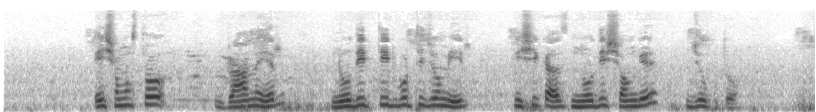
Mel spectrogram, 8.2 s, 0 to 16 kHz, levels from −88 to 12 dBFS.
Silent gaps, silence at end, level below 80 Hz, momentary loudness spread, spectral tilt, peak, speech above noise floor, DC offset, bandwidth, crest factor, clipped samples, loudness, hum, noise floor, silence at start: none; 0 s; -50 dBFS; 15 LU; -7 dB/octave; -4 dBFS; 31 dB; under 0.1%; 10.5 kHz; 16 dB; under 0.1%; -18 LUFS; none; -48 dBFS; 0.95 s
